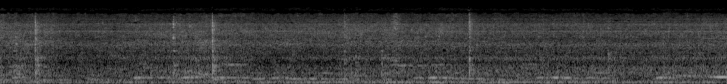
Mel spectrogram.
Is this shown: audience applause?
no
